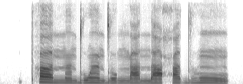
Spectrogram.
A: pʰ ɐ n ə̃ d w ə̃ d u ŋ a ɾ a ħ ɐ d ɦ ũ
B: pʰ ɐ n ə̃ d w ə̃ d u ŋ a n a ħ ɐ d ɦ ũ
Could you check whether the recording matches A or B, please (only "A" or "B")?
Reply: B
